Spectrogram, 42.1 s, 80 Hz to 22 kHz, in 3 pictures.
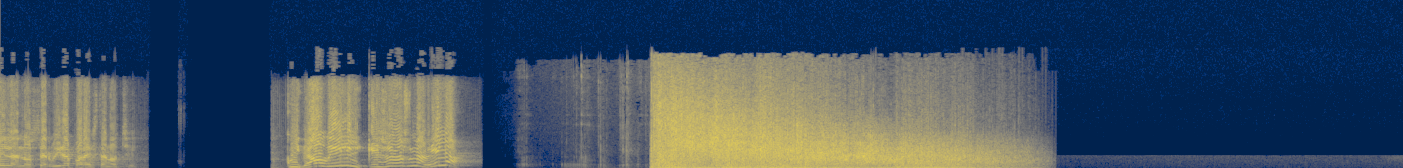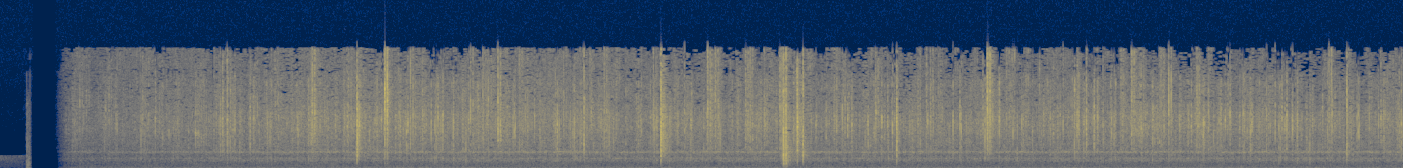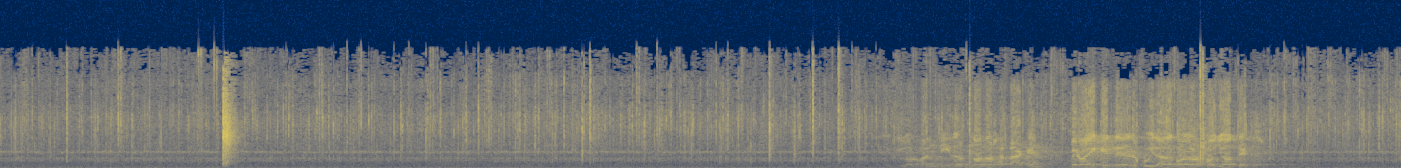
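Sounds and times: campfire crackling and popping: 0:05.6 - 0:10.5, 0:14.7 - 0:42.0.

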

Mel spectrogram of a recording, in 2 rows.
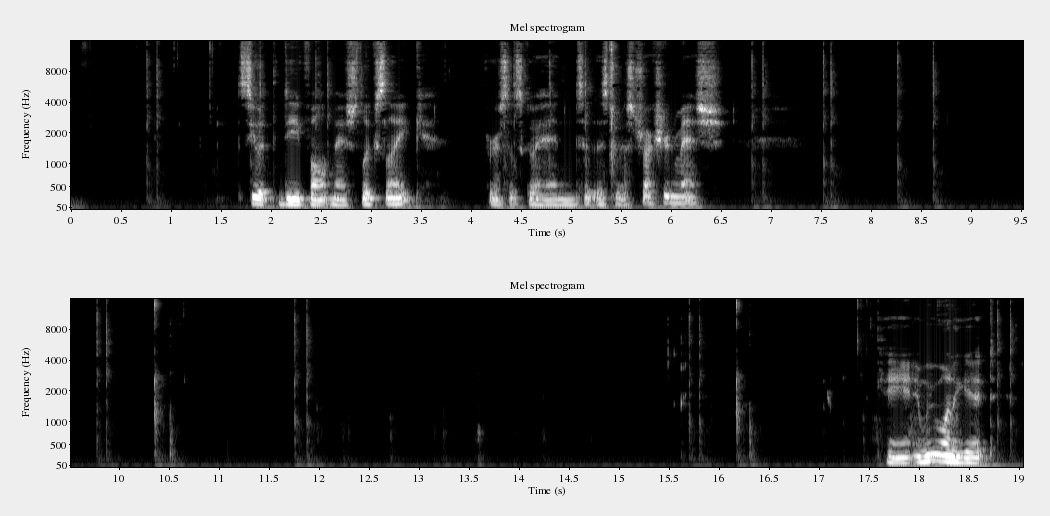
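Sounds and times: computer mouse clicking: 0:00.7 - 0:02.7, 0:06.8 - 0:08.9, 0:09.8 - 0:10.7, 0:11.7 - 0:12.4, 0:15.5 - 0:16.5, 0:18.7 - 0:19.0.

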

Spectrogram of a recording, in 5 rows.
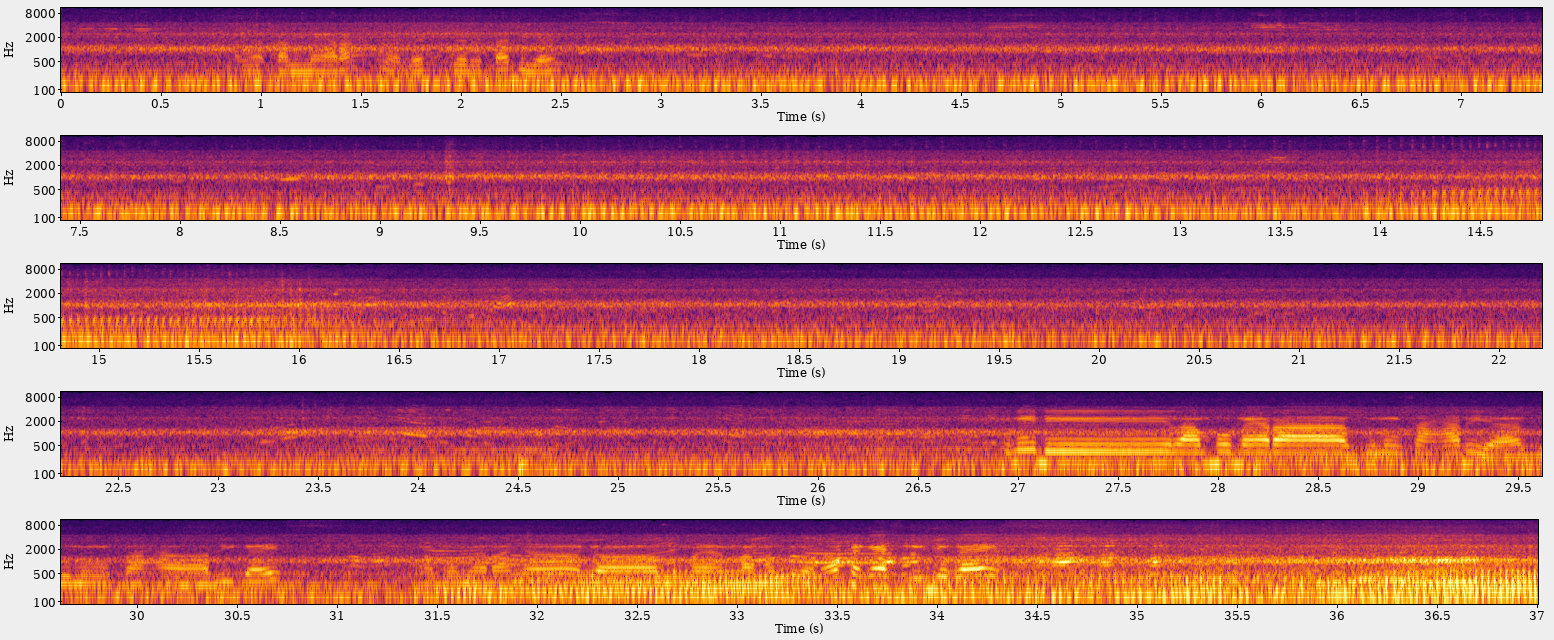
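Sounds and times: engine revving: 0:31.5 - 0:37.0.

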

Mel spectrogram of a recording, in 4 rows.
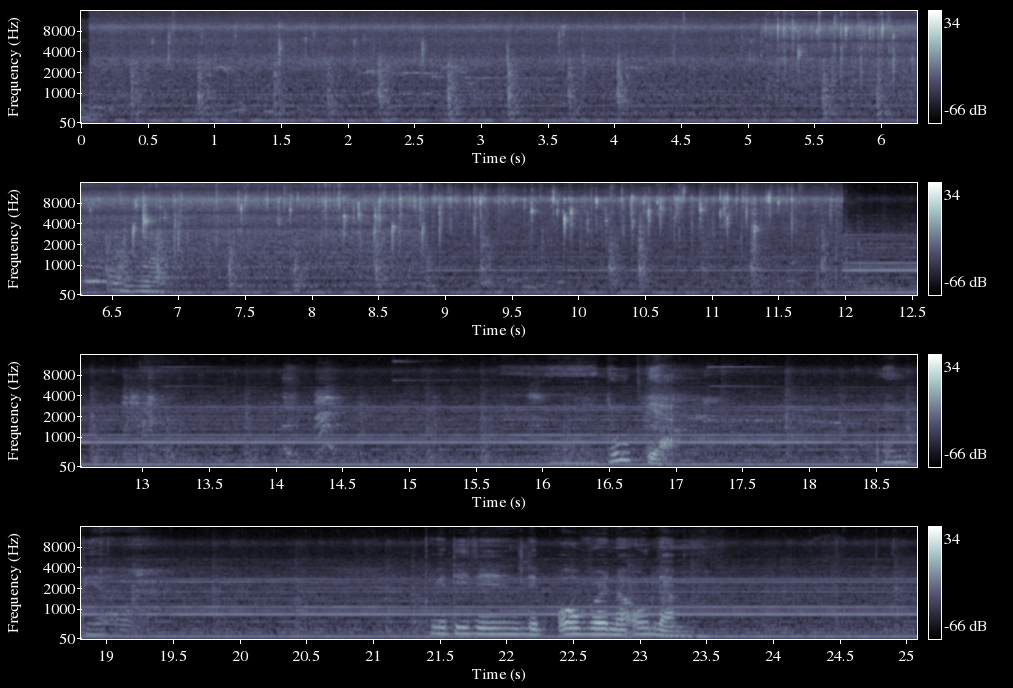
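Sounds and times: spring rolls sizzling in oil: 0:00.0 - 0:12.0.

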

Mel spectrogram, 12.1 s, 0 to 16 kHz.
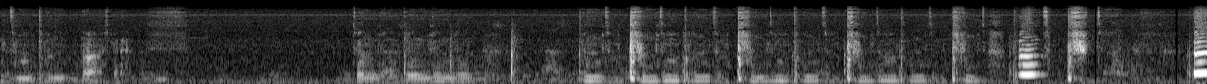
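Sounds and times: man beatboxing: 0:00.0 - 0:00.7, 0:05.8 - 0:11.2
hummed low bass line: 0:05.8 - 0:12.0.

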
